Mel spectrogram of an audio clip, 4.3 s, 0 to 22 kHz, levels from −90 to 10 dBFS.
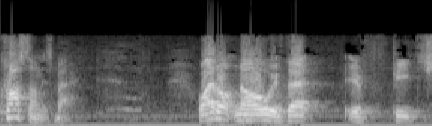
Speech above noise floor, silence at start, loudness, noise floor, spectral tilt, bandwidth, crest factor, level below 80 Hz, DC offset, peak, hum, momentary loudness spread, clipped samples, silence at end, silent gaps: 29 dB; 0 s; -11 LUFS; -40 dBFS; -4.5 dB/octave; 8.2 kHz; 14 dB; -46 dBFS; 2%; 0 dBFS; none; 18 LU; under 0.1%; 0 s; none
